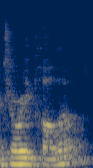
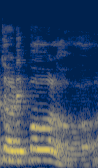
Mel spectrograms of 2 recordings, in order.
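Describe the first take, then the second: First: It is said with an English pronunciation. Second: It is said with a Spanish pronunciation.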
